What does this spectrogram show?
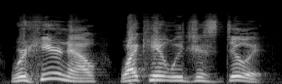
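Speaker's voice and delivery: mock-impatient why can't we; impatient Trump. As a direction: push like a bored boss.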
